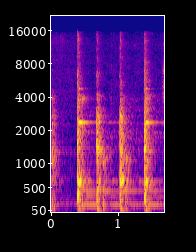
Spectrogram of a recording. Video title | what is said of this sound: The In House Musician: Episode one "The old telecaster" | almost the whole back of the guitar becomes a resonant plate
